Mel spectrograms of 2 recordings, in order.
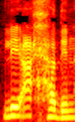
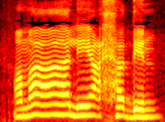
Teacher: তানবিনের পরে আসছে আইন ইজার হবে স্পষ্ট হবে কোনো গুণ্য হবে না লি আহা দিন হা কণ্ঠনালিতে সব দিয়ে অমা লি আহা দিন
